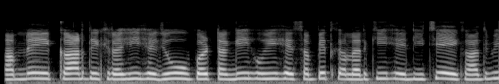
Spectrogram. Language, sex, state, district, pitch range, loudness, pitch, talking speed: Hindi, female, Bihar, Kaimur, 240-260 Hz, -14 LUFS, 255 Hz, 215 wpm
